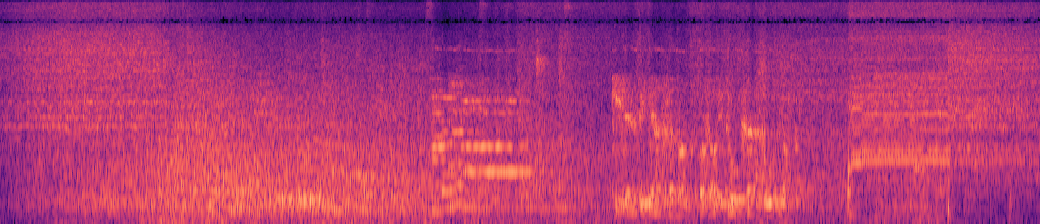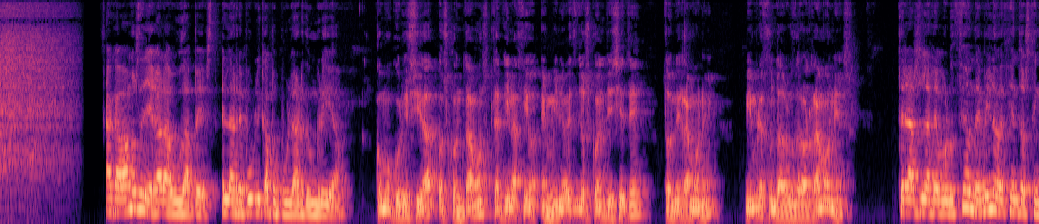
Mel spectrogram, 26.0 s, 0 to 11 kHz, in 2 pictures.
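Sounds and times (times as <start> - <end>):
metro train rumbling on rails: 0.0 - 14.0
speech: 8.1 - 10.0, 14.4 - 25.9
metro train motor whine: 10.6 - 14.0.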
